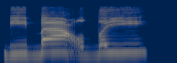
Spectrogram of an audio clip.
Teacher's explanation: dot mundurkan lagi ya, jangan seperti dal ya, yang di ujung lidah kan hanya menempel aja, tapi yang ditekan yang sisinya ya, sisi kanan atau kiri atau keduanya. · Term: huruf dot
